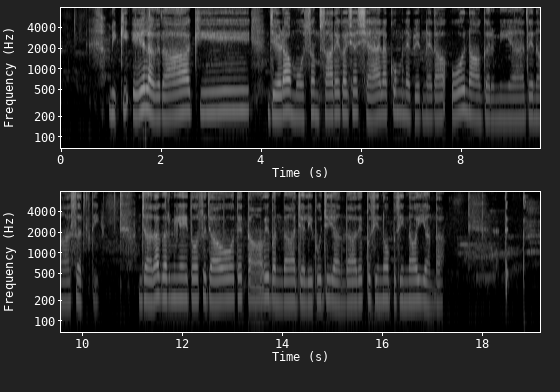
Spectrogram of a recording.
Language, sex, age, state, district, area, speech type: Dogri, female, 18-30, Jammu and Kashmir, Udhampur, rural, spontaneous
